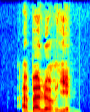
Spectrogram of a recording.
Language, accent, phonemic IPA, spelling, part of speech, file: French, France, /a.ba.lə.ʁje/, abaleriez, verb, LL-Q150 (fra)-abaleriez.wav
- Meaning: second-person plural conditional of abaler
